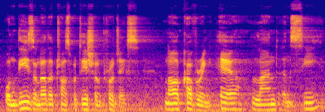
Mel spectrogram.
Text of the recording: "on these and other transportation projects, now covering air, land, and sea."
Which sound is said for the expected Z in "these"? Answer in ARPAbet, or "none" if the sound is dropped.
Z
